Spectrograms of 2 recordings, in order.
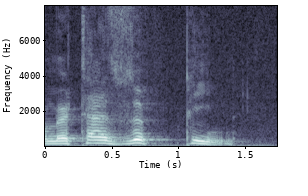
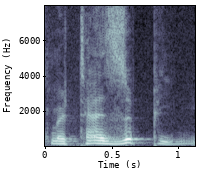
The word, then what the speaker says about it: mirtazapine: See, this is a weak vowel, mirtazapine. It's not a mirtazapine, it's mirtazapine, you'd pronounce it. It's pronounced weakly.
